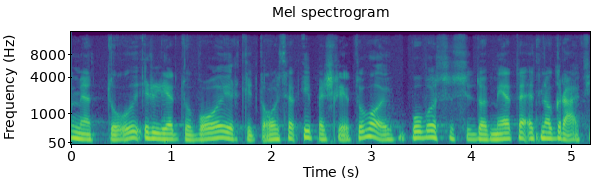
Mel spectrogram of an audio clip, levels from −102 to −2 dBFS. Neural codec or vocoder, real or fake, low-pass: none; real; 14.4 kHz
